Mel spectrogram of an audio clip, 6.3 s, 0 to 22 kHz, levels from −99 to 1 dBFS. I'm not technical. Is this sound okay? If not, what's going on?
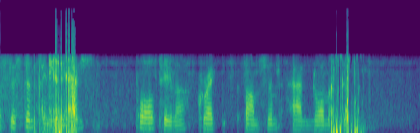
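No. The whole clip has a buzzy, gravelly roughness, and the speech sounds thin and boxed-in, like an old mobile phone call. That is the GSM full-rate codec, the original digital mobile phone coding. It rebuilds speech from a simple model of the voice driven by a regular train of pulses, which leaves the grainy buzz. Here it keeps only a narrow slice of the sound, from about 250 Hz up to about 3.6 kHz, so the sound lacks both depth and crispness.

Twice the speech breaks into squawks, pops and gargling: from 0.50 to 1.16 s, and again from 4.94 to 5.51 s. These are GSM bit errors, damaged pieces of data reaching the decoder, as happens on a weak mobile signal. When the values that set the tone, pitch or loudness are damaged, each short slice of sound comes out distorted or suddenly too loud, so the speech turns briefly into garbled noise.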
